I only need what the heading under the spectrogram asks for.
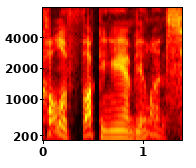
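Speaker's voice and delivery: commanding, growled voice. Reading a scene where the rescuer orders someone to call an ambulance: growling. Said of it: "my savior growls at the kangaroo guy".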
